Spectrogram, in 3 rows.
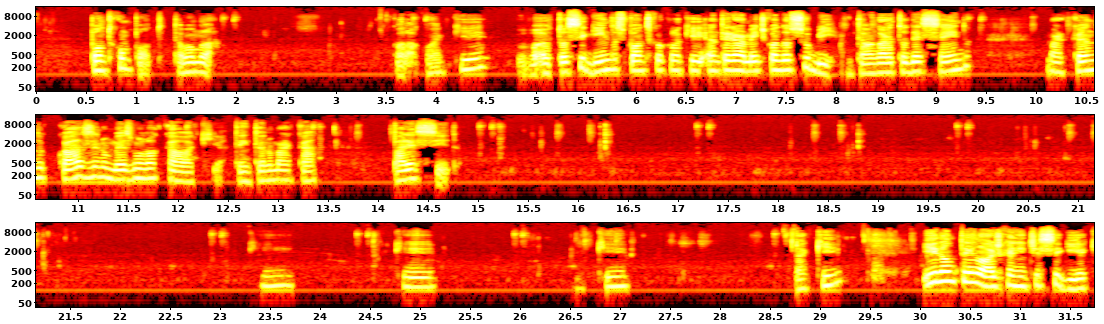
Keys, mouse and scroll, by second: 1.8 click, 8.1 alt+middle click, 9.3 click, 9.9 alt+middle click, 11.9 click, 13.7 alt+middle click, 15.0 click, 15.8-17.1 alt+middle drag, 17.1 click, 18.4 alt+middle click, 19.8 click, 20.3 scroll down 1, 20.9 alt+middle click, 21.4-21.7 scroll up 1, 22.9 click, 26.6 alt+middle click, 27.2 scroll up 1, 28.5 click, 29.0 scroll up 1, 29.7 alt+middle click.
